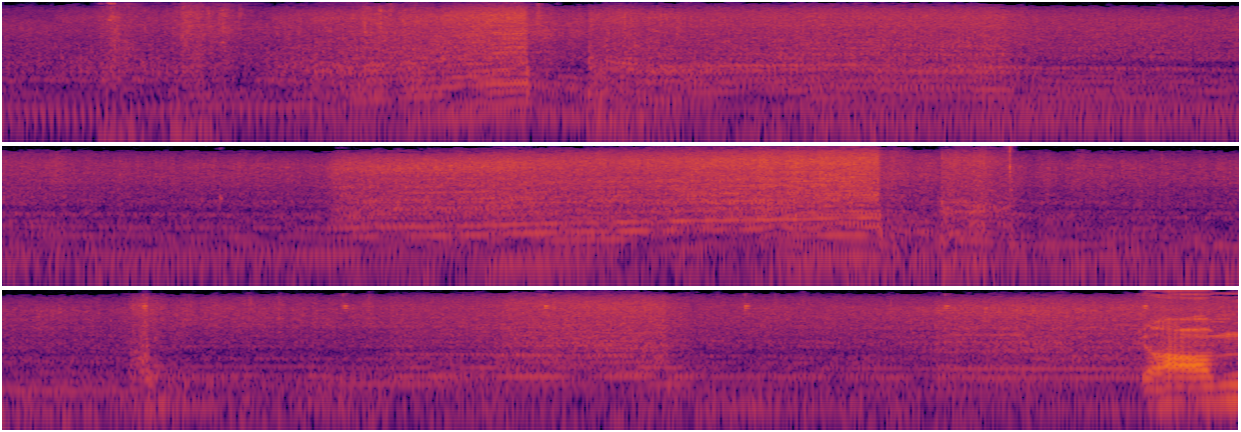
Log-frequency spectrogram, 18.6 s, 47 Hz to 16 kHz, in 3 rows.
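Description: Pink Cadillac driving in The Crew 2, engine droning steadily with repeated rising revs and gear shifts, moderately loud under a talking voice.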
